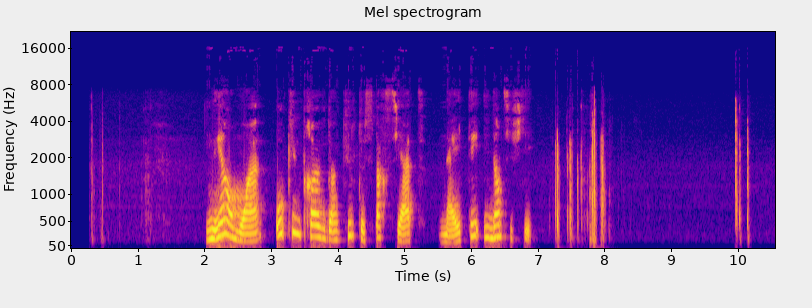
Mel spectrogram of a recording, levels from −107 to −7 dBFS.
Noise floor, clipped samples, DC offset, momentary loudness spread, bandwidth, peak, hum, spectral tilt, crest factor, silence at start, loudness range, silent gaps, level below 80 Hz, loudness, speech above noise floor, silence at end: -80 dBFS; under 0.1%; under 0.1%; 19 LU; 7.4 kHz; 0 dBFS; none; -8 dB/octave; 18 dB; 2.05 s; 15 LU; none; -60 dBFS; -16 LUFS; 65 dB; 0.55 s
